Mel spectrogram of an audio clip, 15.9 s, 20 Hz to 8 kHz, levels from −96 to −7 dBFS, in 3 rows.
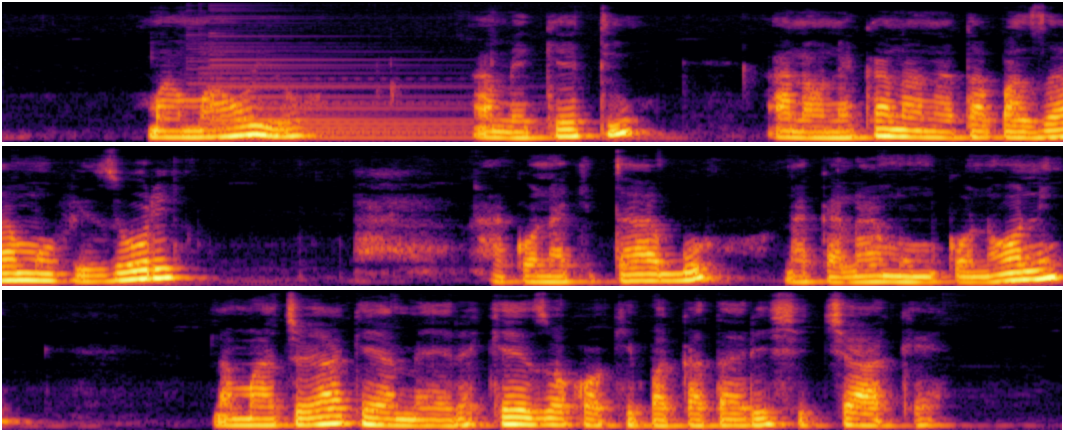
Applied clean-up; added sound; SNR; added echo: none; Acoustic guitar / Strum; 17 dB; reverberation time 0.2 s.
